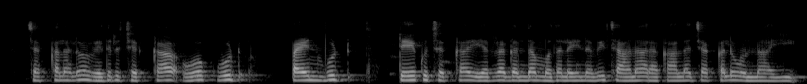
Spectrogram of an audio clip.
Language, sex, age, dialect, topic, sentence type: Telugu, female, 18-24, Southern, agriculture, statement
